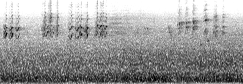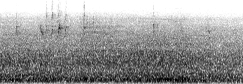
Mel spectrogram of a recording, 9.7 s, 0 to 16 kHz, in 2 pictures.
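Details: Young barn swallows waiting together for food, filmed in Sendai in June 2021: bursts of high, thin chirps in quick clusters early on, then scattered sharp chips over a steady low background rumble.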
